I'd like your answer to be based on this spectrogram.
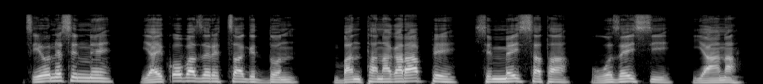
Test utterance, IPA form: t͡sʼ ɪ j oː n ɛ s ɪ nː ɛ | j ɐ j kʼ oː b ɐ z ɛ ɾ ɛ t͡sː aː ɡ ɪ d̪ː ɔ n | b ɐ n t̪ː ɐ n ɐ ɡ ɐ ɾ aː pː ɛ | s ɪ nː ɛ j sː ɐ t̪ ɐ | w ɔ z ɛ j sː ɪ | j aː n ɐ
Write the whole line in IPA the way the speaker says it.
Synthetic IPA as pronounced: t͡sʼ ɪ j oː n ɛ s ɪ nː ɛ | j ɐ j kʼ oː b ɐ z ɛ ɾ ɛ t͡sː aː ɡ ɪ d̪ː ɔ n | b ɐ n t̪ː ɐ n ɐ ɡ ɐ ɾ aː pː ɛ | s ɪ mː ɛ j sː ɐ t̪ ɐ | w ɔ z ɛ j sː ɪ | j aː n ɐ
